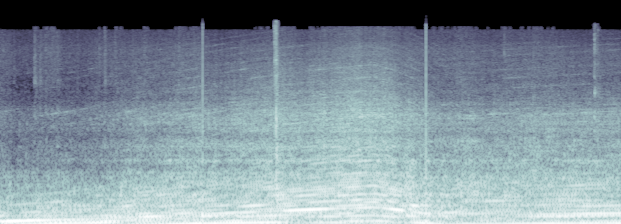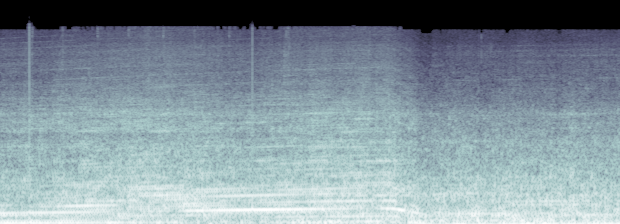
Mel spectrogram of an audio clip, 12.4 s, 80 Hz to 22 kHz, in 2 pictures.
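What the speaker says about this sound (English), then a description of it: "Truck pulled strong, no hesitation, no misfire." A 2003 GMC Envoy truck with a 5.3 engine accelerates hard on an open road. The close, loud engine roar climbs in pitch, drops briefly at each gear shift, then climbs again and eases off near the end.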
